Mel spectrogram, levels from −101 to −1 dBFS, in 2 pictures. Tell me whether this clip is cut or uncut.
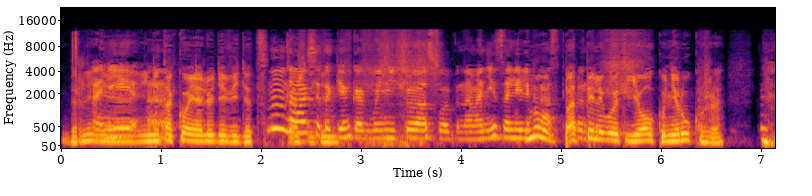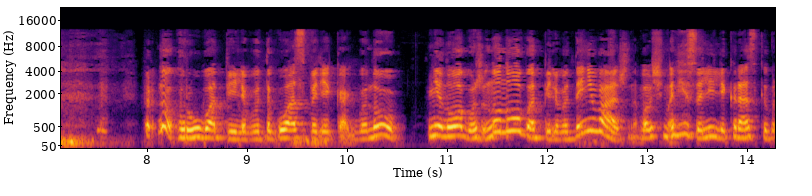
uncut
